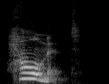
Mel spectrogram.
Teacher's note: the first syllable of this word is stressed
